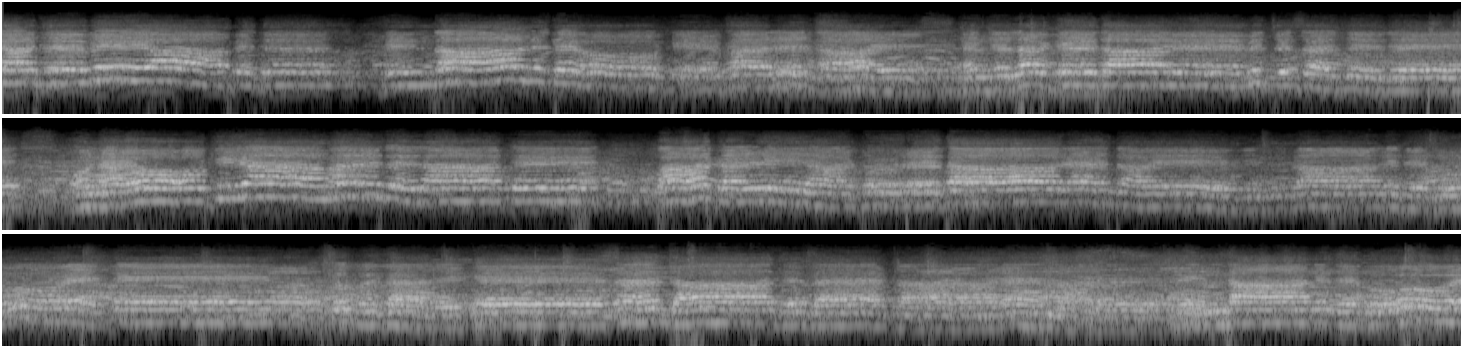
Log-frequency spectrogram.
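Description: A man chanting a noha, a Shia mourning lament, in long wavering, drawn-out phrases, with frequent short sharp slaps underneath.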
